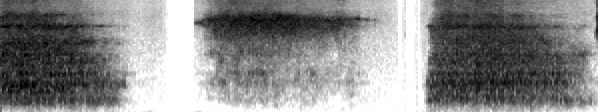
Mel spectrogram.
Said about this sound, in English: quite dynamic Ujjayi breaths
